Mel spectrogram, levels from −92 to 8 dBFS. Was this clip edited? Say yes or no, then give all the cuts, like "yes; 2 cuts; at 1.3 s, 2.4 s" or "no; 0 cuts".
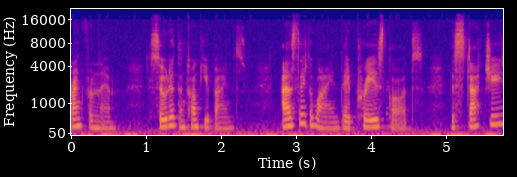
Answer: yes; 3 cuts; at 1.4 s, 3.1 s, 4.2 s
